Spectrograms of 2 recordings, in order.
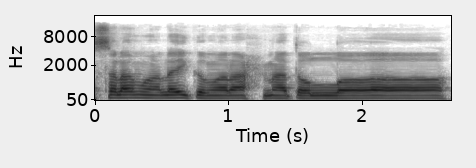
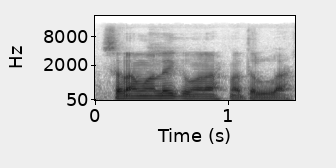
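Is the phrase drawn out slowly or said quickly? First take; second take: drawn out; quick. First: It is said loudly and drawn out slowly. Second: It is said quickly and finished early. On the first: The leader says it at his own measured pace. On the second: The follower finishes it before the leader does.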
